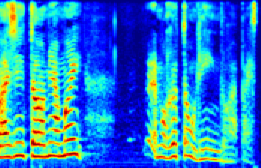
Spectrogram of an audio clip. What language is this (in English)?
Portuguese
